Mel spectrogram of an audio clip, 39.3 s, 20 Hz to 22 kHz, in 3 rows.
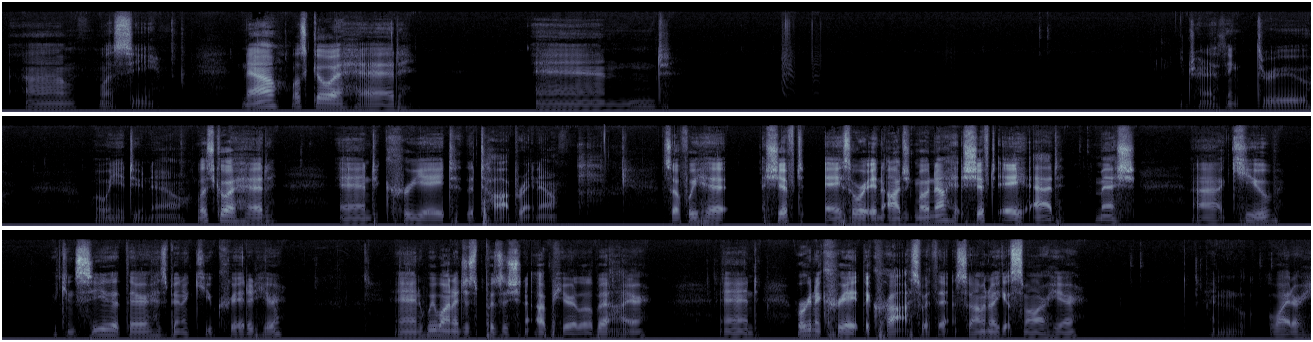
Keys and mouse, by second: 1.7 Tab, 2.3-5.4 middle drag, 10.4 click, 16.1-17.8 right drag, 16.7-19.3 middle drag, 19.0 KP_1, 23.0 shift+a, 25.9-31.0 middle drag, 26.8 KP_1, 31.0 g, 32.3 KP_1, 32.3 KP_4, 33.7 Tab, 35.9 s, 38.1 s.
